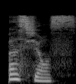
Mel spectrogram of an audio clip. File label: "patience", French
